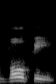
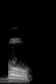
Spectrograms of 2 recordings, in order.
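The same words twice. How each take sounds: First: The name is said with weight and respect. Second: The name is said casually, without respect. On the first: The speaker calls it right. "you say it with respect" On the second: The speaker calls it wrong. "It's not Volpe"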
